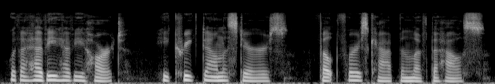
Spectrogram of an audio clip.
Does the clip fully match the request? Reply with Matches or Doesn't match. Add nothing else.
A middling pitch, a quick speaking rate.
Matches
